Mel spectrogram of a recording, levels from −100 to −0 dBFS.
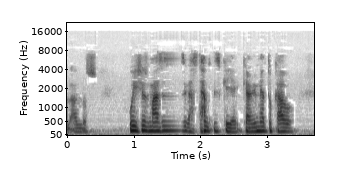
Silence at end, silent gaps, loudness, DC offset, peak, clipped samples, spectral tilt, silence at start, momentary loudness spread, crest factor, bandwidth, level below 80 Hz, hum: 0.3 s; none; -19 LUFS; under 0.1%; -2 dBFS; under 0.1%; -6.5 dB/octave; 0 s; 13 LU; 16 dB; 7.6 kHz; -54 dBFS; none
